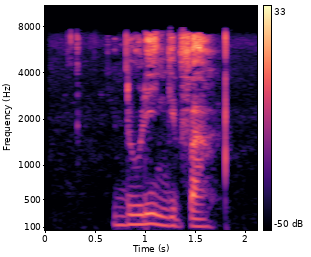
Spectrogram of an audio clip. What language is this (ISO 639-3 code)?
epo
